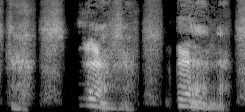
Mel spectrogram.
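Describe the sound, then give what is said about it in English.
A voice imitates a man grunting and breathing heavily while cleaning and shining his shoes, in a series of rhythmic bursts, strained exhales and groaning sounds alternating with brief pauses. “And another gross scene was him grunting and breathing while cleaning his shoes.”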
